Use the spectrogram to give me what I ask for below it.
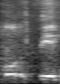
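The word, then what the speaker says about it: المؤذين: Karena sebagian tulisan itu tulisannya mu'dhiin, ditekan ada ya dua. Memang asli tulisannya mu'dhiin. Cuman bacanya mu'dhin itu litakhfif namanya, untuk meringankan bacaan.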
